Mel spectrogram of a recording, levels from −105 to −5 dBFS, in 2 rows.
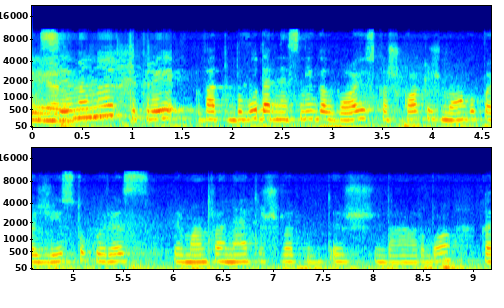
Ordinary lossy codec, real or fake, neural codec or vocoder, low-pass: Opus, 16 kbps; real; none; 9.9 kHz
